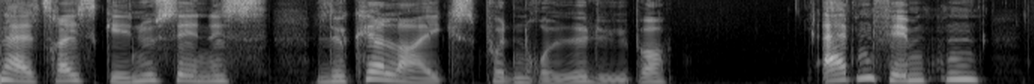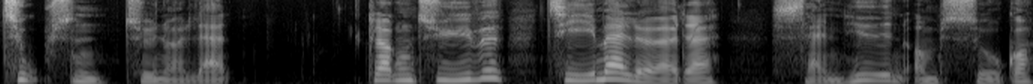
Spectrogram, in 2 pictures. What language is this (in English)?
Danish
